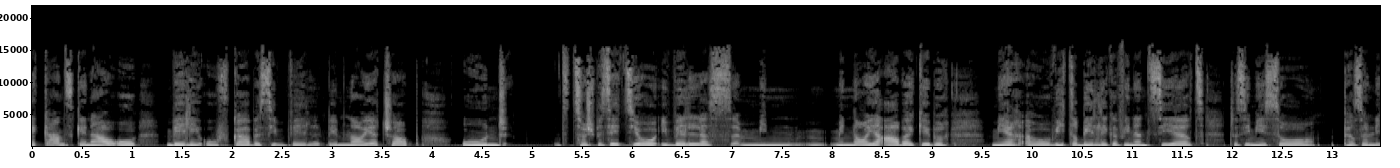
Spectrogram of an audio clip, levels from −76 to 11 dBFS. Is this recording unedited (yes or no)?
yes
